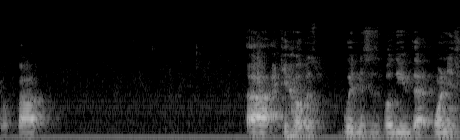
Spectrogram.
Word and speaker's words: Jehovah: differently right look okay in english it is usually pronounced jehovah okay the word jehovah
